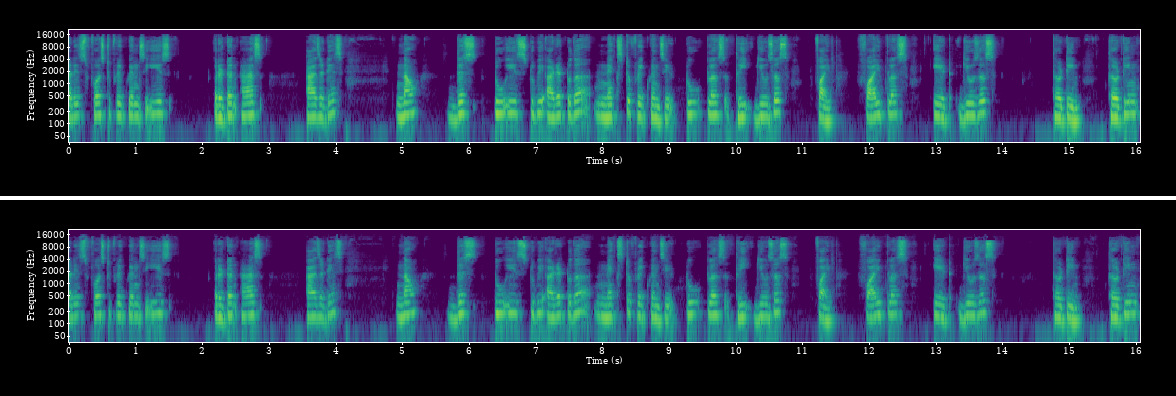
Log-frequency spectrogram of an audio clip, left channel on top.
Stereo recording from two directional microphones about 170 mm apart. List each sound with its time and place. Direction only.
0.0 s speech: 35° left (ahead or behind)
4.8 s a sound: 35° left (ahead or behind)
5.8 s speech: 35° left (ahead or behind)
